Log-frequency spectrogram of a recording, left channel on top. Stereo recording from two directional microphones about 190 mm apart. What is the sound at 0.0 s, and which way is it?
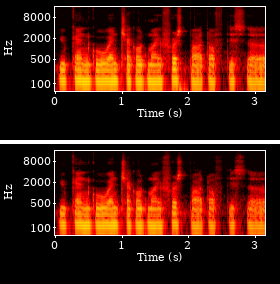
Speech, 5° left (ahead or behind).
